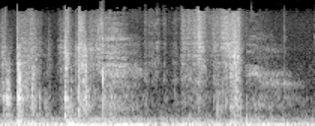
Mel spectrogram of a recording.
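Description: Sheets of printer paper rustling and sliding as they are handled, in a run of short scratchy swishes that die away about three seconds in.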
